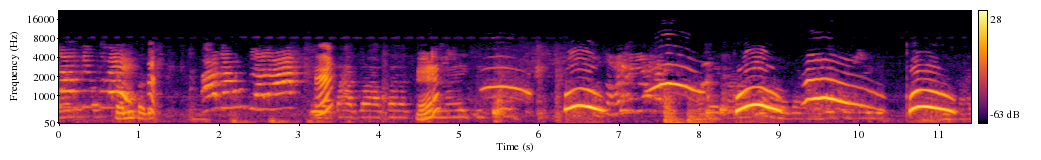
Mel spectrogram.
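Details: Two green Alexandrine parakeets, pets, dancing and talking; a run of harsh speech-like syllables gives way to loud, clear arched calls repeated about every second, rising then falling in pitch, in a quiet room.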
